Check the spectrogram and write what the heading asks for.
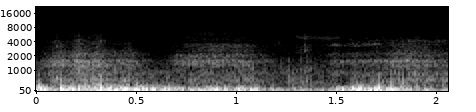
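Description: A hiker breathing hard from a steep uphill climb, heavy puffing breaths about a second apart.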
